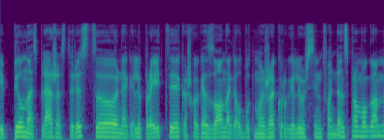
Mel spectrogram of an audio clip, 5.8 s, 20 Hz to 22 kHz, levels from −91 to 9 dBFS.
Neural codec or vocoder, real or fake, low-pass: none; real; 10.8 kHz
